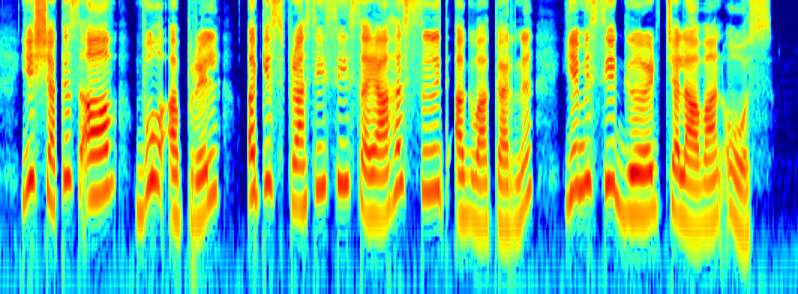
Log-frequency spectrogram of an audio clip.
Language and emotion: Kashmiri, neutral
